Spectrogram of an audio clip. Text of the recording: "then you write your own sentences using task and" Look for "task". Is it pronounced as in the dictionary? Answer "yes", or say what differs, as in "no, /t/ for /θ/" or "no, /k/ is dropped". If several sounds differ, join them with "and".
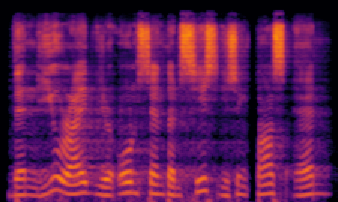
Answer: no, /k/ is dropped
